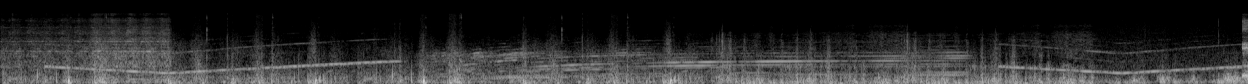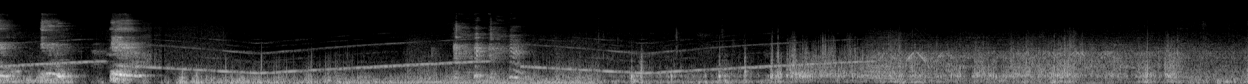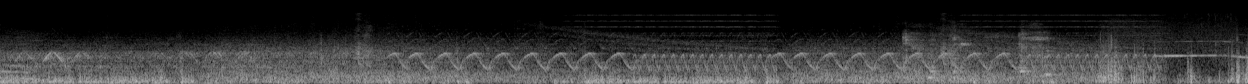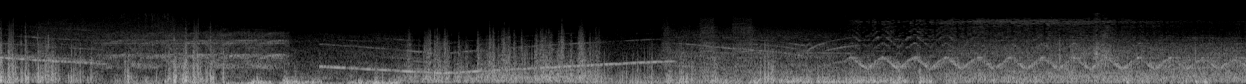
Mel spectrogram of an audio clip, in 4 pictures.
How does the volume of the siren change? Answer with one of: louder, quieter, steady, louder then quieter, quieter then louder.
steady.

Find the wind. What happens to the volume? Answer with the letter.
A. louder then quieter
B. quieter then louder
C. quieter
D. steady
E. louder
D.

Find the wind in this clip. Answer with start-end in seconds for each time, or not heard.
0.0-49.8.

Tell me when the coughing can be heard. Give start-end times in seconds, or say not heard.
12.4-13.9, 17.0-17.7, 34.0-35.5.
